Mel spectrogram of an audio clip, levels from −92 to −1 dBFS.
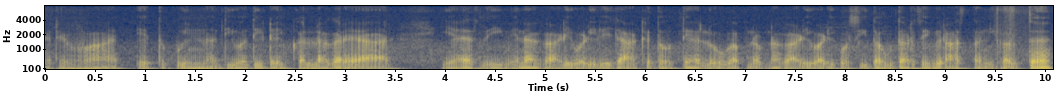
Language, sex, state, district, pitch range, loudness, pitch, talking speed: Hindi, male, Chhattisgarh, Jashpur, 85-100 Hz, -22 LUFS, 95 Hz, 200 wpm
